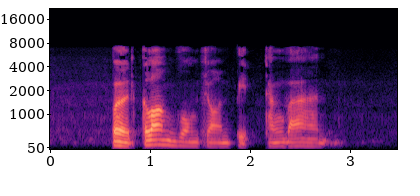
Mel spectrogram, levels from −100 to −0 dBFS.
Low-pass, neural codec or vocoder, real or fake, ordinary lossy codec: 7.2 kHz; codec, 16 kHz, 8 kbps, FunCodec, trained on Chinese and English, 25 frames a second; fake; AAC, 32 kbps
